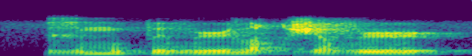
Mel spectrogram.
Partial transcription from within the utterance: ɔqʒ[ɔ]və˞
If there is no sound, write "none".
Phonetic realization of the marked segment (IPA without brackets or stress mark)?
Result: ɔ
